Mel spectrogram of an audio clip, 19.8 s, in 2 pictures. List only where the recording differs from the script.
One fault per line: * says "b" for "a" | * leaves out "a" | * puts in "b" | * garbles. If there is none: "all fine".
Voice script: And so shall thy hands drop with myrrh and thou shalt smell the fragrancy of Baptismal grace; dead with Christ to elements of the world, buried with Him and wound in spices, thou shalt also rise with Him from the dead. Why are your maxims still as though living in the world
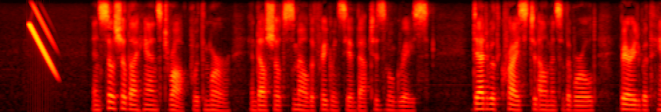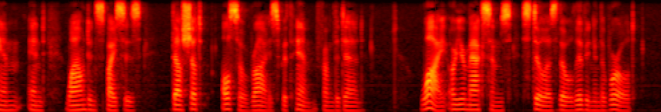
all fine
